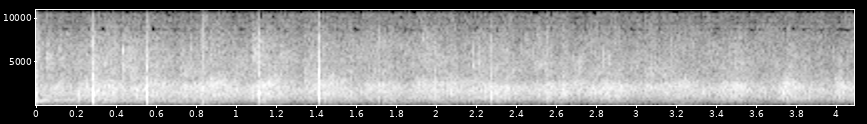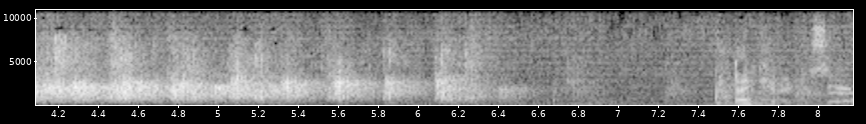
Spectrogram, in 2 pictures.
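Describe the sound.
Audience applause welcoming a speaker to the stage at a community gathering, soft overall, with a few sharp individual claps at the start. Steady clapping follows and dies away after about seven seconds, and a brief voice comes in at the end.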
